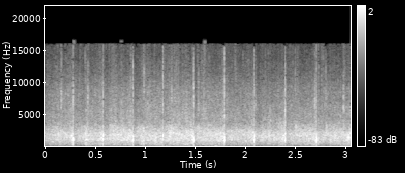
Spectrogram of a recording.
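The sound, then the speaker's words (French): People clapping steadily to applaud the French excellence prize awarded to the Mirabelle plum sector, a dense patter of many hands with a few sharper, louder claps standing out at regular intervals, sustained throughout without any talking. “On peut applaudir ce prix, ça, franchement.”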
